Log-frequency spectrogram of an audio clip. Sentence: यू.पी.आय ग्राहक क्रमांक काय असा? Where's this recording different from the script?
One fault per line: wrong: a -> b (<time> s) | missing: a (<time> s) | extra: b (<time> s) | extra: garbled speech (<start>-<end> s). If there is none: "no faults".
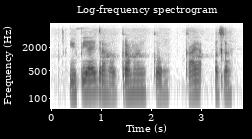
no faults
